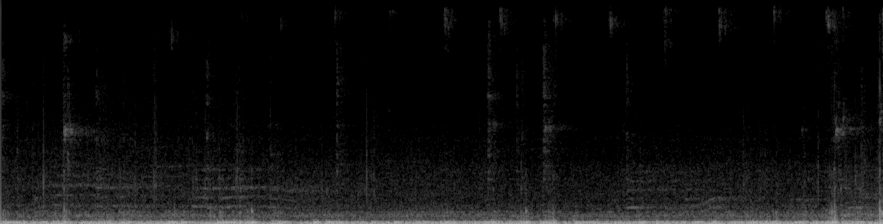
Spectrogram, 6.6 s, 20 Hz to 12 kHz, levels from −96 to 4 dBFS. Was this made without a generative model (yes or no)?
yes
